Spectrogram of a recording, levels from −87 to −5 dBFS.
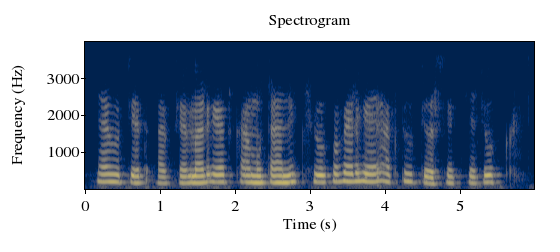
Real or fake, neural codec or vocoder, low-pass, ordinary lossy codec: fake; vocoder, 44.1 kHz, 128 mel bands, Pupu-Vocoder; 3.6 kHz; none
